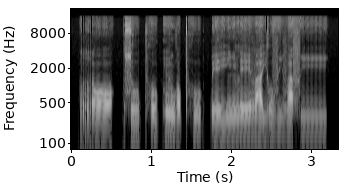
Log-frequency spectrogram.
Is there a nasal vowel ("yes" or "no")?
yes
